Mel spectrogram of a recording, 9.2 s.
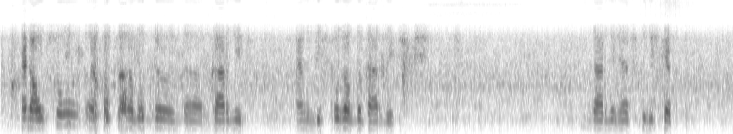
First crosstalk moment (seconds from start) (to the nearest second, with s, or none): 1 s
